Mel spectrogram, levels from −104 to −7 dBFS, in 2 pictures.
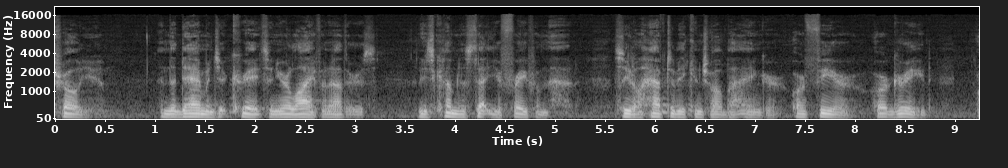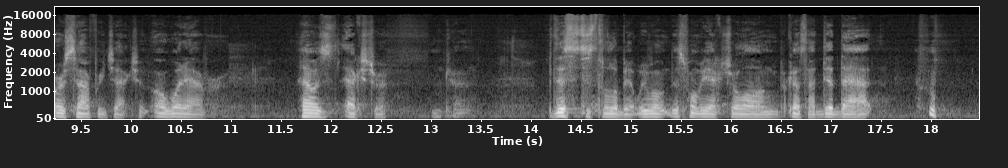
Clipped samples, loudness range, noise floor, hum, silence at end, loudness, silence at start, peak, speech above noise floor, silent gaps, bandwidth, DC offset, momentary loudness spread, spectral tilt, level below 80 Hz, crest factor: under 0.1%; 5 LU; -59 dBFS; none; 0.35 s; -32 LUFS; 0 s; -10 dBFS; 28 dB; none; 16.5 kHz; under 0.1%; 16 LU; -5.5 dB/octave; -64 dBFS; 22 dB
